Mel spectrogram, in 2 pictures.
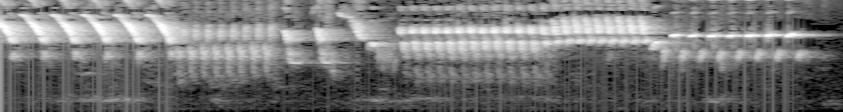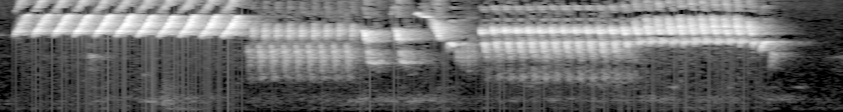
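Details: Canary singing: bursts of fast high trills and long rolled tours, separated by brief pauses, in a quiet setting.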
